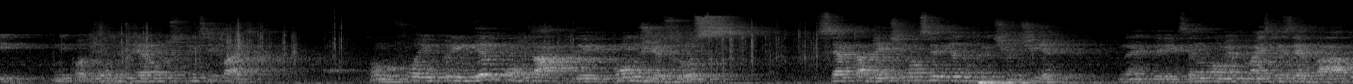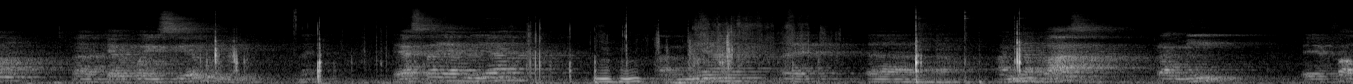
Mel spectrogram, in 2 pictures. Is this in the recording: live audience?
yes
